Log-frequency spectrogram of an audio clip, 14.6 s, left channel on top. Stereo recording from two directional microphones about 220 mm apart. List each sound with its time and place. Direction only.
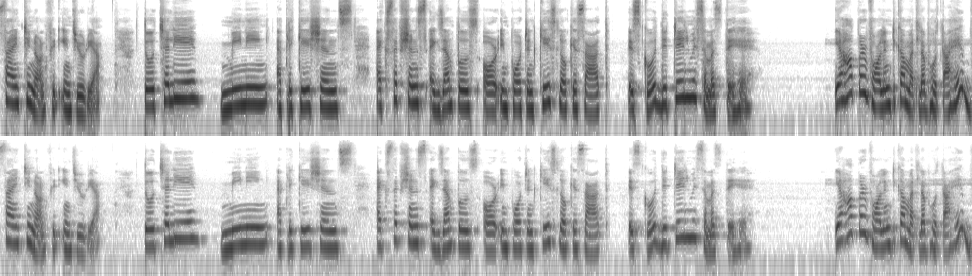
0.0 s speech: 40° left (ahead or behind)
12.5 s speech: 45° left (ahead or behind)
